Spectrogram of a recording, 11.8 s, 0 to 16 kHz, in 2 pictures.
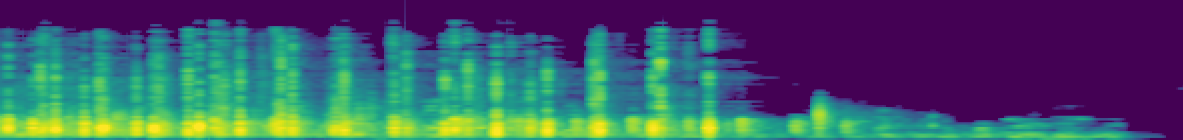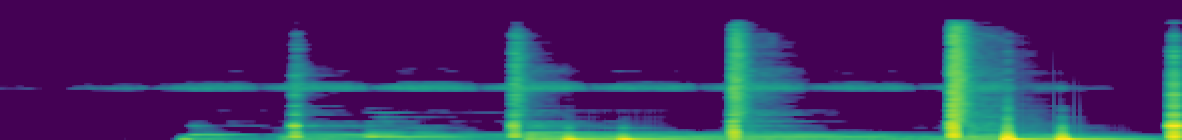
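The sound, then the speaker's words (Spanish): Crowd applause at a celebration of a long-running program's 30th anniversary. Dense, rapid clapping fades out into silence, followed by separate musical tones and a few heavy hits. “Y bueno, queremos darles un aplauso a ustedes.”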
